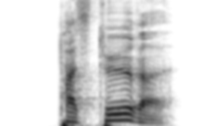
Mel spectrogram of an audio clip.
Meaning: nominative/accusative/genitive plural of Pastor
- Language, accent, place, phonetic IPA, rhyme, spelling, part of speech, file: German, Germany, Berlin, [pasˈtøːʁə], -øːʁə, Pastöre, noun, De-Pastöre.ogg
